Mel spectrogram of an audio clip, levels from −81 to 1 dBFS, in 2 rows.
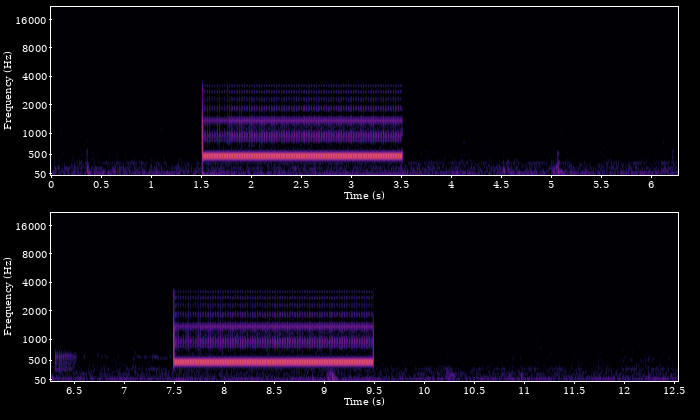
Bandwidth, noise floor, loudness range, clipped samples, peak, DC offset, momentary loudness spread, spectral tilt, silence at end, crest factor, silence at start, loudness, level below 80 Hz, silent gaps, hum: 3.5 kHz; -67 dBFS; 8 LU; under 0.1%; -22 dBFS; under 0.1%; 6 LU; -6 dB/octave; 3.05 s; 18 dB; 0.35 s; -36 LUFS; -68 dBFS; none; 60 Hz at -70 dBFS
